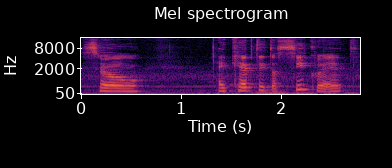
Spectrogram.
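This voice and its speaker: With music behind her and slight background noise, a young adult animator rambles casually over her speed draw video. Her mid-range voice is a little mellow with lively intonation, she takes it slowly, jokes at her own expense, and swaps R's for W's.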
